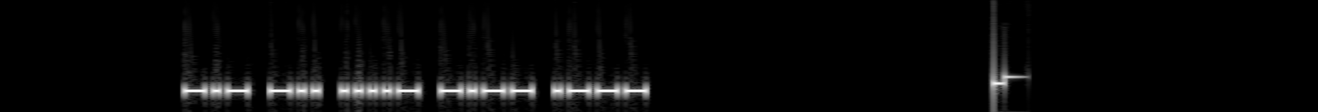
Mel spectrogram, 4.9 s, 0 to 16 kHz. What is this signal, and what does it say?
Morse code, heard as a keyed tone, about 44 wpm, 700 Hz. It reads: KD4YJ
